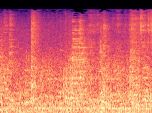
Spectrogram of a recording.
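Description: Busy buffet restaurant background noise: a steady rumble with a few short clinks and clatters, about half a second and a second in.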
